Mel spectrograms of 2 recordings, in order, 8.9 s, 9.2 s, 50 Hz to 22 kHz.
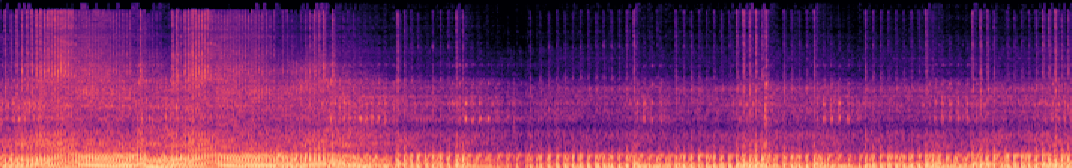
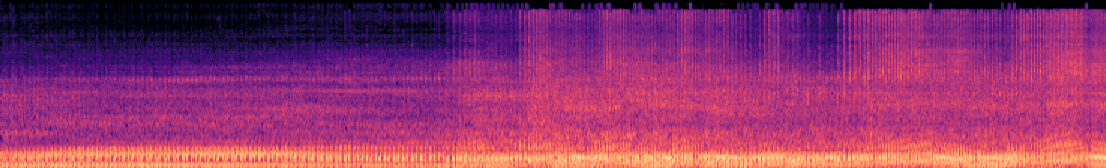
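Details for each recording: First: Cold Yamaha TTR 110 single-cylinder with stock carburetor and choke off: stumbles and bogs as the throttle opens, uneven chuffing instead of a crisp rise. The stock carb is blamed, with a KLX 110 carb swap as the fix. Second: Kawasaki KLX110 with stock carb, cold start, choke on, compared with TTR110: small single revs cleanly, instant crisp throttle response, no bog.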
